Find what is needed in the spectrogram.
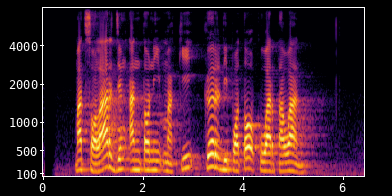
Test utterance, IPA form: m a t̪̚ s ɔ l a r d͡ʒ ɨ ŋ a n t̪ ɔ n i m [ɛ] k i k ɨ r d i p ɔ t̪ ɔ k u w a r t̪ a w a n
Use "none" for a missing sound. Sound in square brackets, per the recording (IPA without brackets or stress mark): a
